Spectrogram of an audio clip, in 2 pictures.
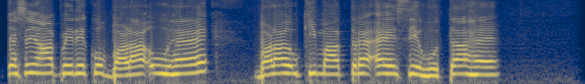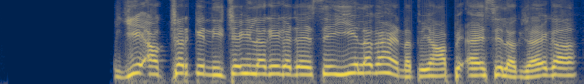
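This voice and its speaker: A man with a very high, crisp voice teaches letters step by step. He repeats himself patiently and keeps quizzing his viewers. The sound is dry and close. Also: normal speed, a little mellow, no echo. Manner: repetitive and patient, keeps calling out to friends and asking check questions. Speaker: online Hindi teacher. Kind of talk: teaching at a board, explaining step by step.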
